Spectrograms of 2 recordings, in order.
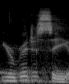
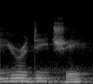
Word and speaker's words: Eurydice: her poem is called Eurydice or as I think it's pronounced in this country yer adichie the time out doesn't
